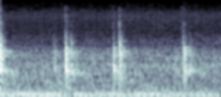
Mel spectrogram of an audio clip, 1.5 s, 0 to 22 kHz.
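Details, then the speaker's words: Car brake drum with wheel removed, rocked by hand; light sharp clicks about every 0.4 seconds from drum play, normal and not a fault. "جماعه ده صوت الطنبوره لما يكون انت حالل العجله الطنبوره تحرك صوت طقطاق"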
